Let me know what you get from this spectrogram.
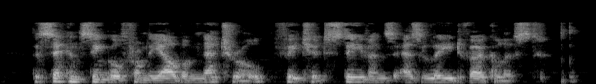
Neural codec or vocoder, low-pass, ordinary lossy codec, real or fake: none; 7.2 kHz; MP3, 48 kbps; real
